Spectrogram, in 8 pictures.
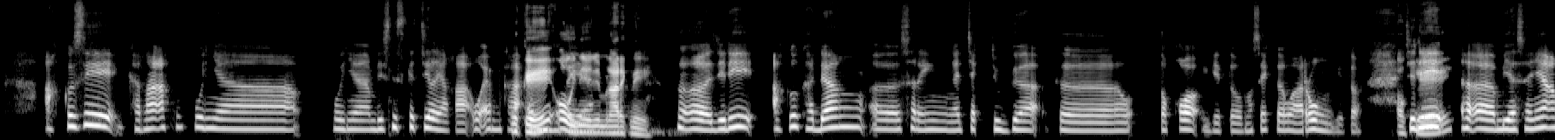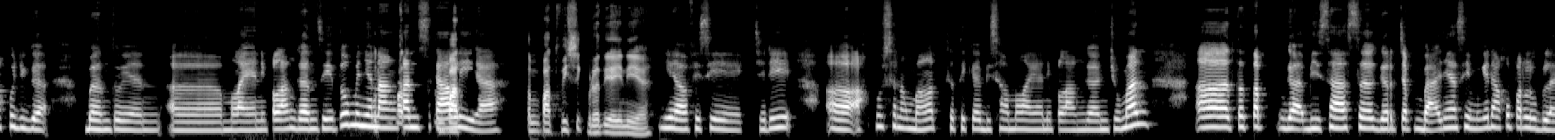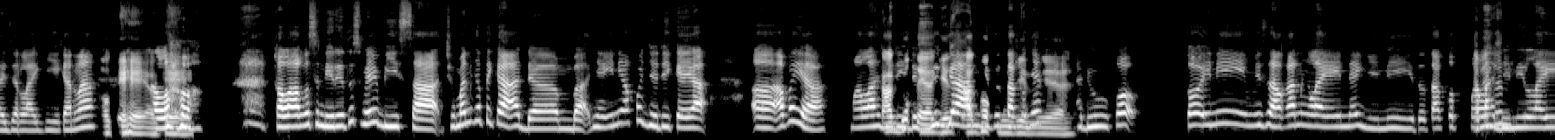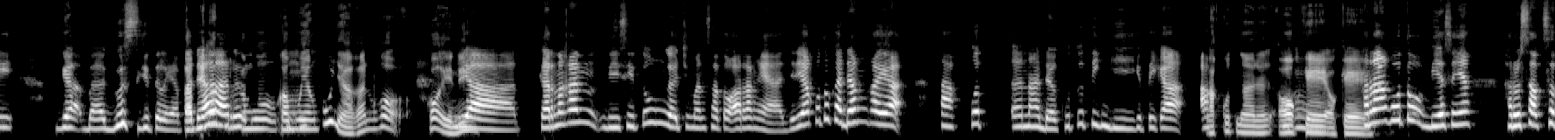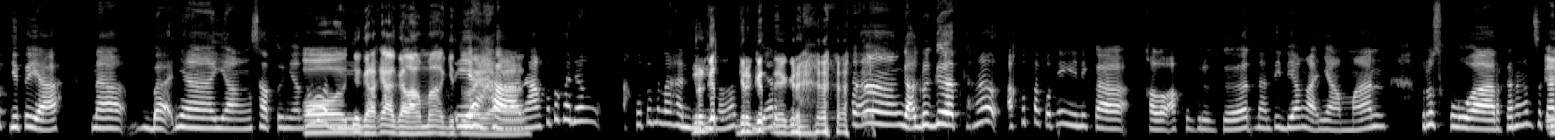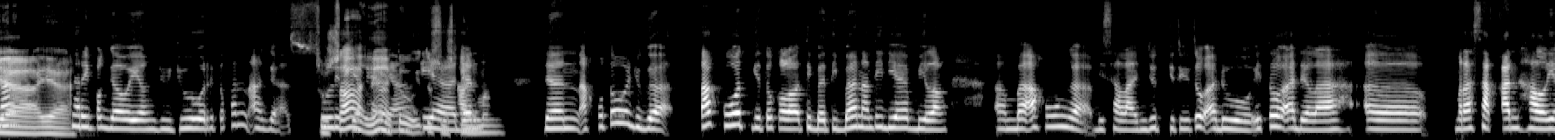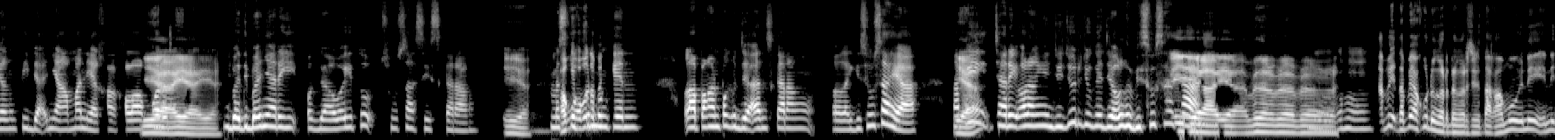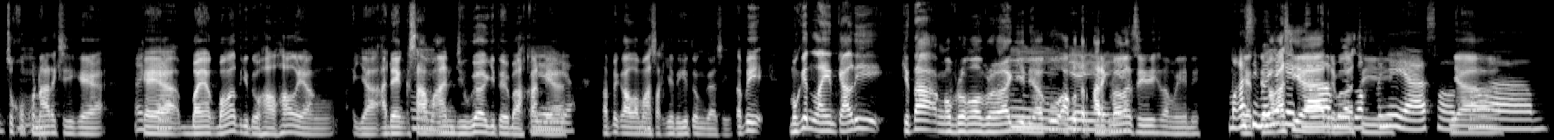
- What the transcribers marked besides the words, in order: drawn out: "punya"; laughing while speaking: "Oke"; laughing while speaking: "kalau"; laughing while speaking: "Greg"; chuckle
- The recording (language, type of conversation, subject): Indonesian, unstructured, Apa hal paling menyenangkan yang terjadi dalam rutinitasmu akhir-akhir ini?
